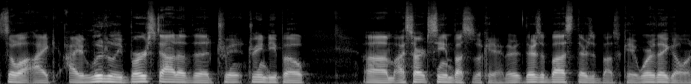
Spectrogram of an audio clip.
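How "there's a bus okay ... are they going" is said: normal talking voice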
